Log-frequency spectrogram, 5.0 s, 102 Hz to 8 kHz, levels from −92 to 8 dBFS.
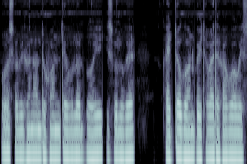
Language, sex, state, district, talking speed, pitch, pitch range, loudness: Assamese, male, Assam, Hailakandi, 195 wpm, 125 Hz, 120-125 Hz, -18 LUFS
